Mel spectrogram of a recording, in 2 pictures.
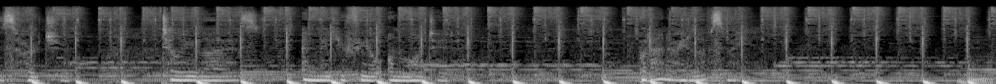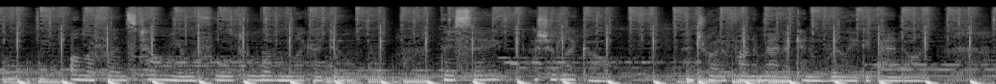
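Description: At 1.62 s a very brief glitch cuts through the audio, the mark of damaged data in a compressed stream. Part of the encoded stream was corrupted, so the decoder misreads the affected frame, loses sync and hunts for the next valid frame header before playback recovers. A plain dropout or PCM glitch would sound like a click or a gap.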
